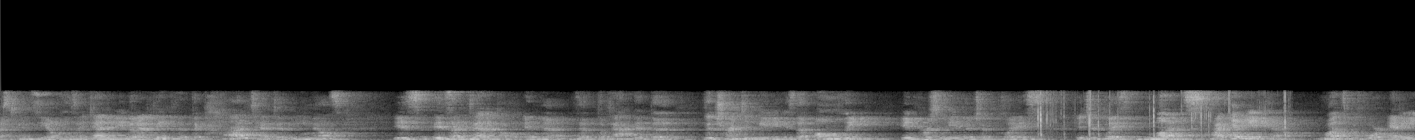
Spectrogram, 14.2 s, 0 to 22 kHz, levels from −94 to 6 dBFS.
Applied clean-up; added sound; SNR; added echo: none; Wood; 8 dB; reverberation time 1.1 s.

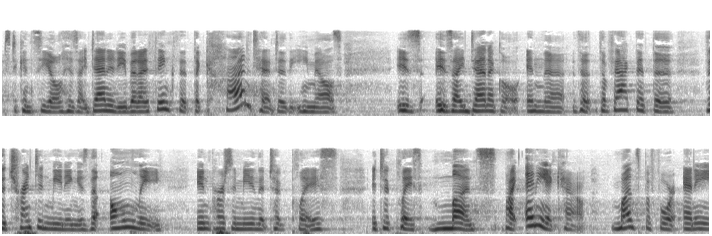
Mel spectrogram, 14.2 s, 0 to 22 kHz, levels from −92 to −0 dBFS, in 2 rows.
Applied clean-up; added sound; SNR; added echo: none; none; none; none.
